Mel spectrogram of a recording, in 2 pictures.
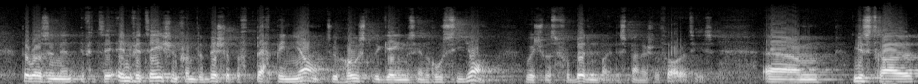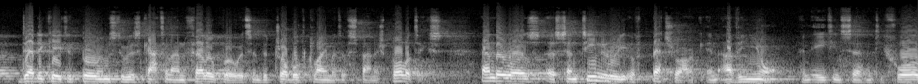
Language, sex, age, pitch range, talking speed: English, male, 50-69, 115-140 Hz, 160 wpm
